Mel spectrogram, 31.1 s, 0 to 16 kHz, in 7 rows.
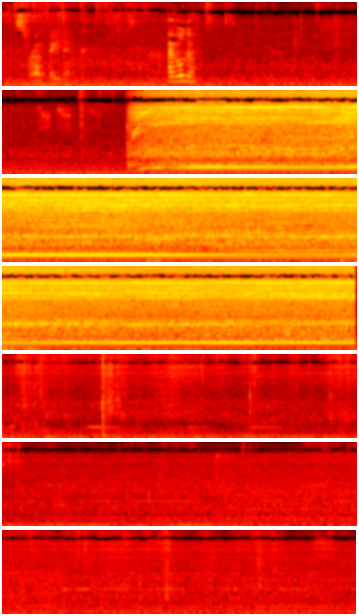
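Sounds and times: pressure washer motor humming: 0:06.0 - 0:17.8.

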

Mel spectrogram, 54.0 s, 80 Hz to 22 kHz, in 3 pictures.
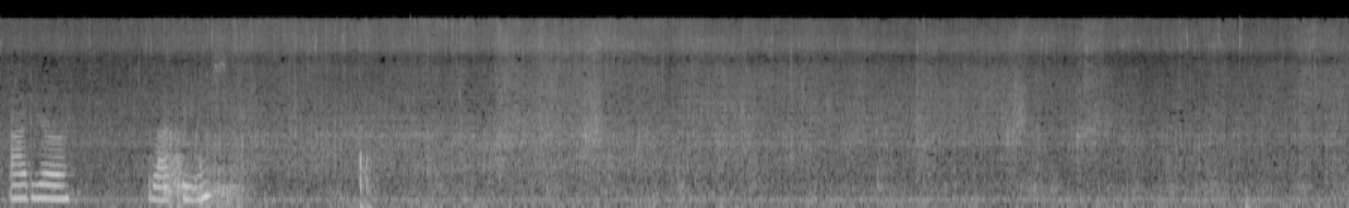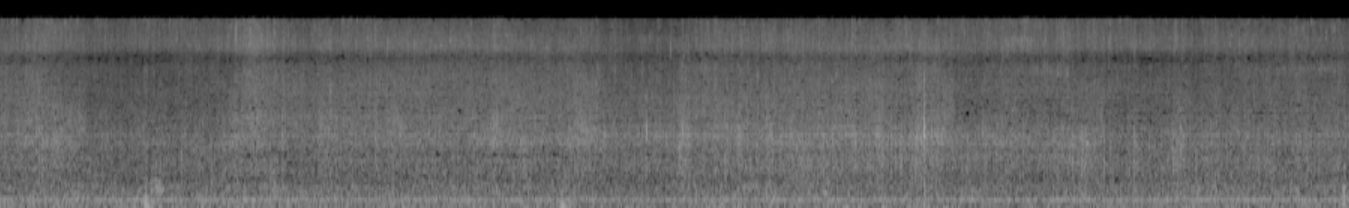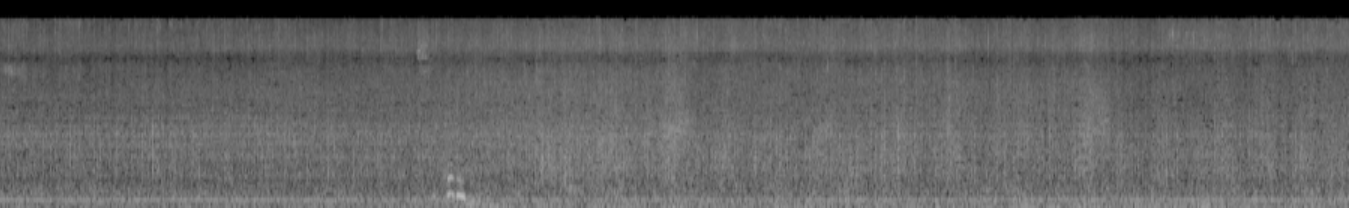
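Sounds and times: food sizzling in a frying pan: 0:00.0 - 0:53.9
wooden spatula stirring: 0:02.1 - 0:03.4.

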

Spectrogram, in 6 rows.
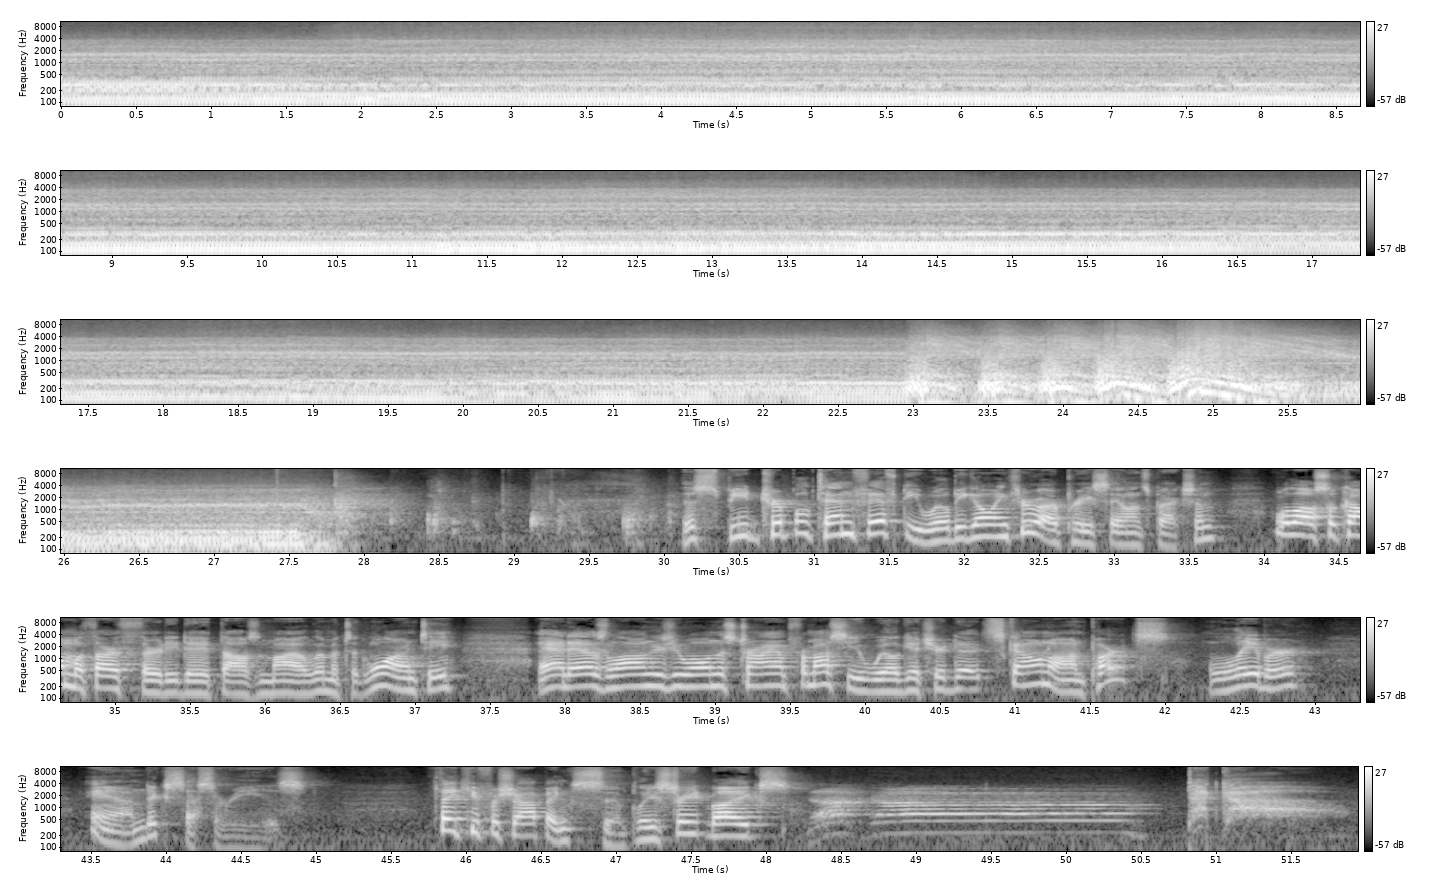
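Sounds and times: motorcycle engine idling and revving: 0:00.0 - 0:28.1.

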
